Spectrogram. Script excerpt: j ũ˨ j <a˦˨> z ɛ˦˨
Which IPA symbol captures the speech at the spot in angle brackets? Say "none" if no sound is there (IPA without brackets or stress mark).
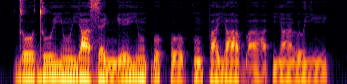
a˦˨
